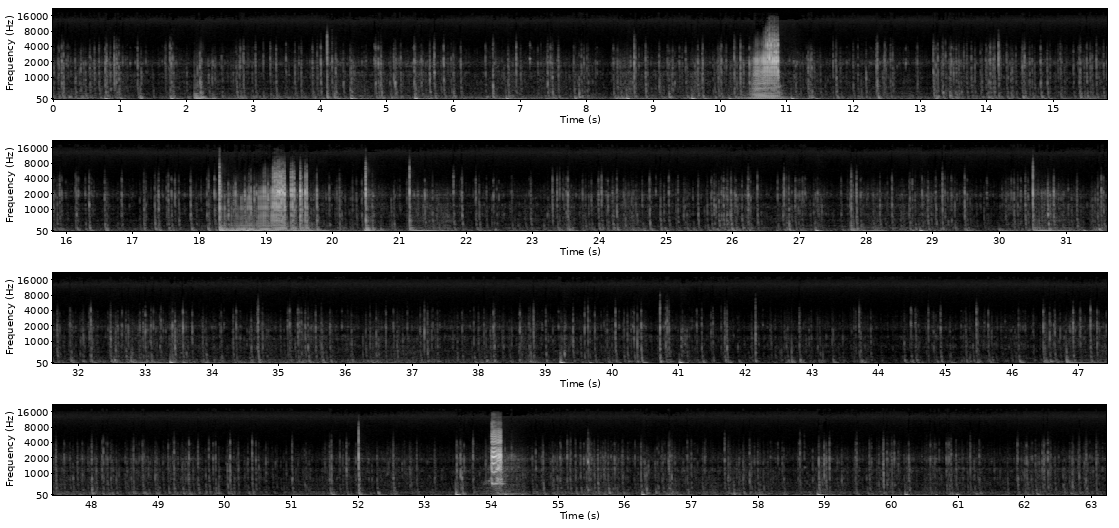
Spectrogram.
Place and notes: Šlavantai, Lithuania - Tree branch brushing against wooden fence, creaking
Dual contact microphone recording of a tree branch, pressing against a wooden fence and occasionally brushing due to wind pressure. During the course of recording it started to rain, droplets can be heard falling onto the branch surface.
